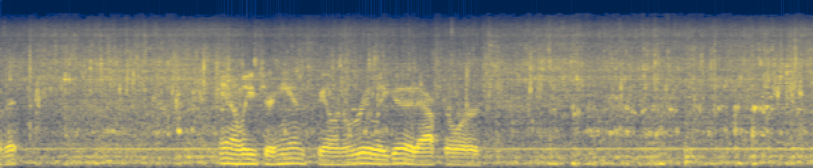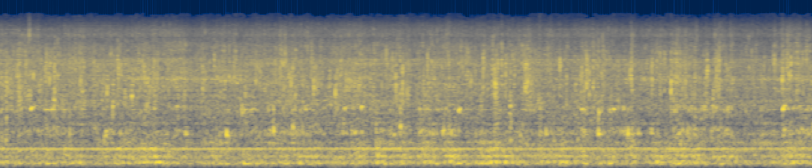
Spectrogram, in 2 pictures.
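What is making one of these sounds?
Wet hands rub together.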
